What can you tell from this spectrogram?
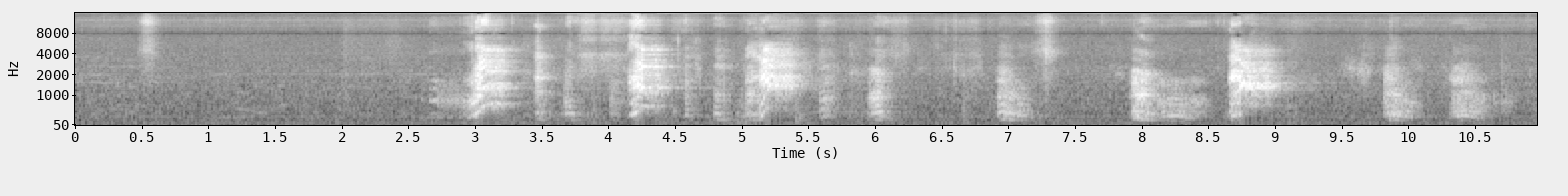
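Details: Russian Toy Terrier playing with a mouse on a bed, giving a run of about a dozen short, sharp, high yaps at uneven intervals after a quiet start, some closely paired, others spaced a second apart.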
